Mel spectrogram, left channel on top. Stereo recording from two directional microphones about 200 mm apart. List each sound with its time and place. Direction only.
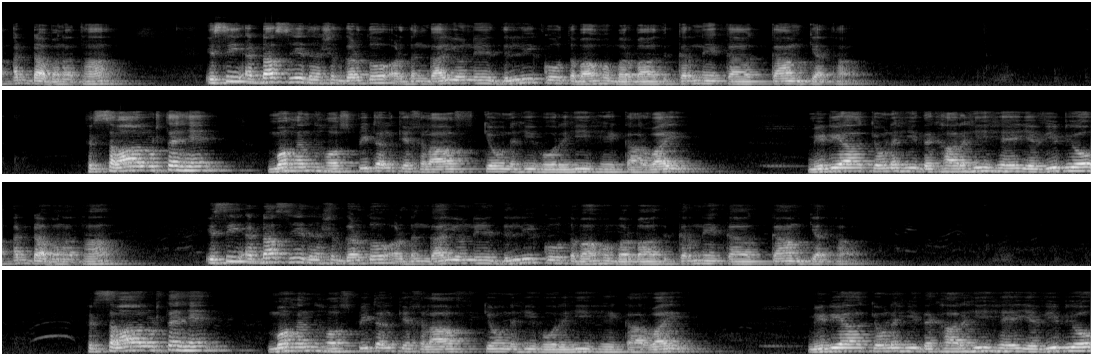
0.1 s speech: 45° left (ahead or behind)
2.0 s speech: 45° left (ahead or behind)
11.7 s a man's voice: 45° left (ahead or behind)
19.2 s a man's voice: 40° left (ahead or behind)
